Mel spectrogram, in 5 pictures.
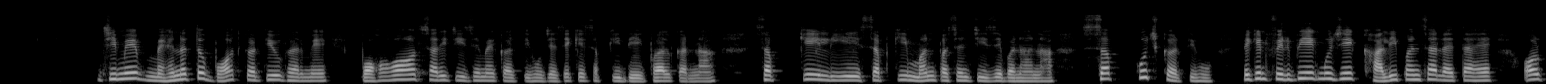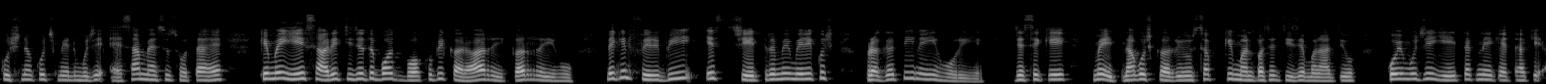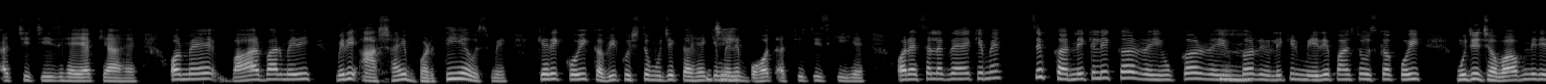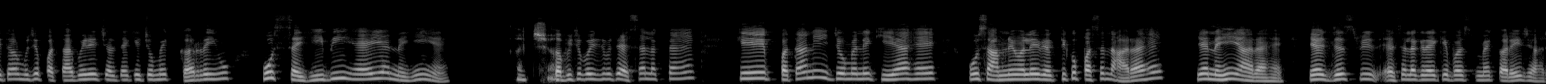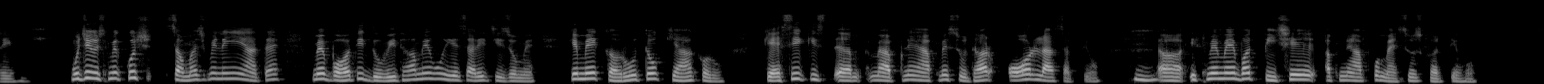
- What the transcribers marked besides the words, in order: unintelligible speech; in English: "जस्ट"
- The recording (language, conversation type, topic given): Hindi, advice, जब प्रगति बहुत धीमी लगे, तो मैं प्रेरित कैसे रहूँ और चोट से कैसे बचूँ?
- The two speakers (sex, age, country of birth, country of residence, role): female, 20-24, India, India, advisor; female, 50-54, India, India, user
